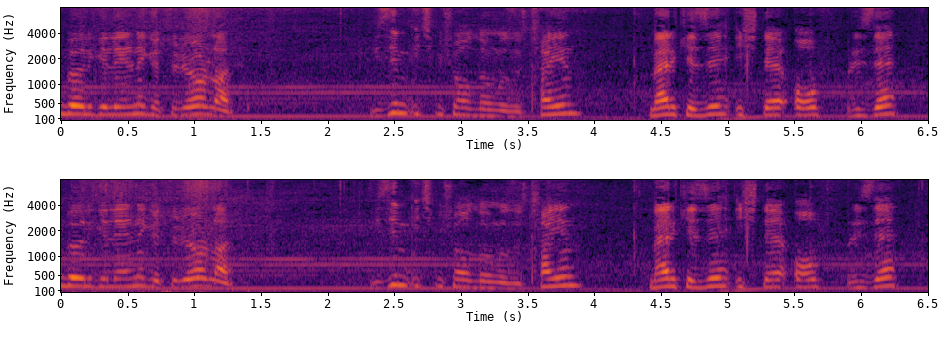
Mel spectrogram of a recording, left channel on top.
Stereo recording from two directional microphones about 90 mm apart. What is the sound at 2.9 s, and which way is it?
Speech, 30° left (ahead or behind).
